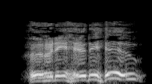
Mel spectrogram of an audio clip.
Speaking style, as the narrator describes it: chuckled, in the low, easy-going tones which they all knew so well

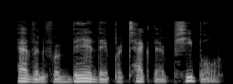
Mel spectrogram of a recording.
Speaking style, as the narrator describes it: I mutter

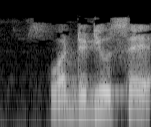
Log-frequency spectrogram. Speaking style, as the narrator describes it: asked Pearl

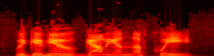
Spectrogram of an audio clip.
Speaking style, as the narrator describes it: one cried

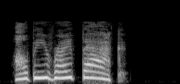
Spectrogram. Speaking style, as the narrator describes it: I whisper

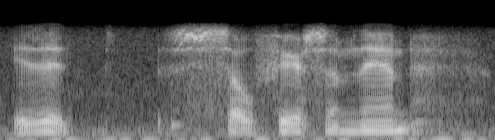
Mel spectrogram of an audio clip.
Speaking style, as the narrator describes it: Cort muttered, as in his sleep

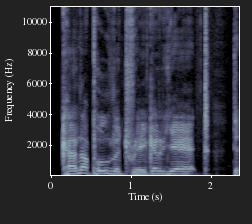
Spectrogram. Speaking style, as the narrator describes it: Detritus rumbled into the man's ear

